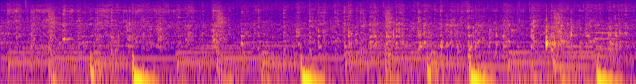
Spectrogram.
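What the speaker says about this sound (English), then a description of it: "A quick whisk." Eggs whisked for a celeriac frittata, a fork or whisk beating in a steady repeated rhythm of clicks and scrapes against the bowl, close and moderately loud with no talking.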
